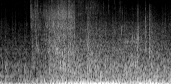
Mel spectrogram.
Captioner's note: liquid splashing; tense music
